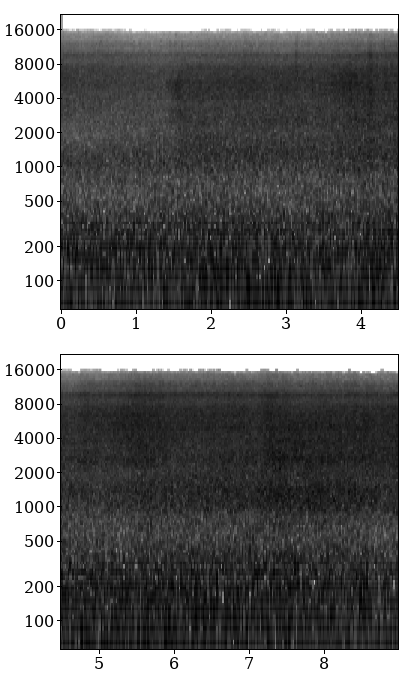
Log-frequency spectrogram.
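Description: Wind buffeting the microphone: a loud, steady rush, heaviest in the low end.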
